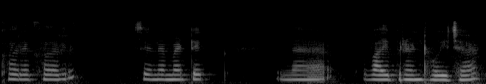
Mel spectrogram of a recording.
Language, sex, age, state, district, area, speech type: Gujarati, female, 18-30, Gujarat, Surat, urban, spontaneous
